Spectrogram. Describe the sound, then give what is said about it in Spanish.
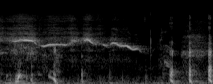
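A person whistles a single sustained, slightly wavering note for about a second, imitating a whistling character from Guardians of the Galaxy, then it breaks off into three sharp clicking sounds. “Chifla como este güey de, de John Doe.”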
